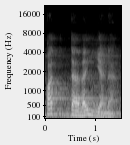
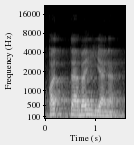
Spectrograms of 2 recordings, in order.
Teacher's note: Namun dal dan ta itu keluar dari makhraj yang sama, yaitu dari ujung lidah. Ya, yang menempel pada pangkal gigi jari atas. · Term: mutajanisain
